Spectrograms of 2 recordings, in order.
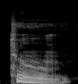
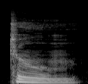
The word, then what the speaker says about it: tomb: this place is a tomb tomb this word has an interesting pronunciation tomb so the B at the end is silent - so what do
